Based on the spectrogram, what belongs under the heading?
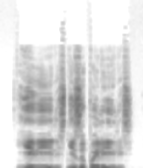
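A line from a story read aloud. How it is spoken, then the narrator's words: Grumbling. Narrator (Russian): проворчал Паша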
